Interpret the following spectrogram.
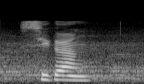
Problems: none marked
